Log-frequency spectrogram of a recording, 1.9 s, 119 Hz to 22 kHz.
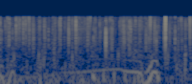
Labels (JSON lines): {"label": "biophony, cascading saw", "recorder": "SoundTrap 600 or HydroMoth"}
